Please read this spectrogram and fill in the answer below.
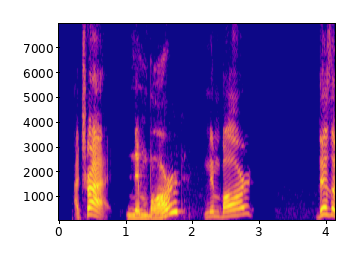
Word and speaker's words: Nembhard: Ain't no T in that man's name. Nembhard is how he's pronounced it.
